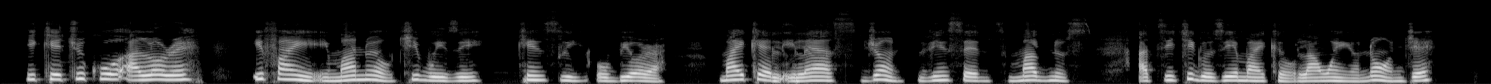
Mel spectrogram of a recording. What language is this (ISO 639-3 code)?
yor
